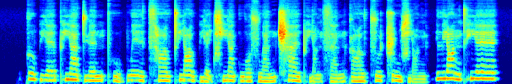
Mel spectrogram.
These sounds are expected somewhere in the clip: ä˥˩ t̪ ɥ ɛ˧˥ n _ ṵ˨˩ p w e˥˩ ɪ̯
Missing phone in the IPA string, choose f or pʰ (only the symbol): pʰ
